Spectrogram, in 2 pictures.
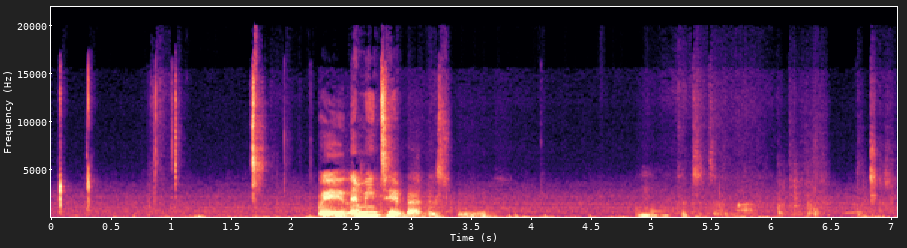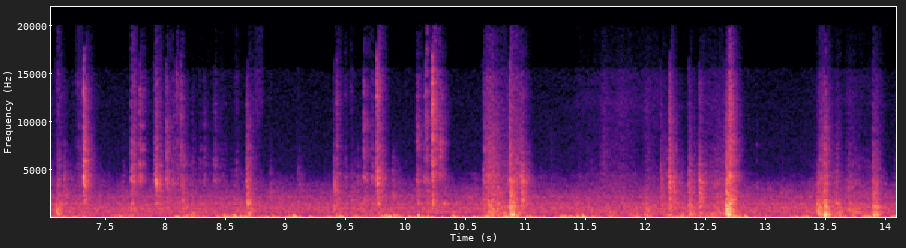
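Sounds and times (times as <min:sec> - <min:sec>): low rumble: 0:00.6 - 0:06.1.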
